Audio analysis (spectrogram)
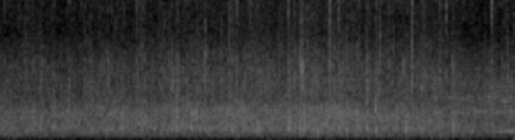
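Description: Steady, even applause from a church congregation at a Wednesday worship service, a continuous wash of many hands clapping at moderate distance with no pauses throughout.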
